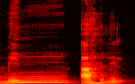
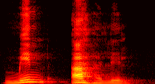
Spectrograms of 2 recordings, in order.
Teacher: ইজহার যেটাকে বলা হয় মানে তাজবিদের পরিভাষায় সেটাকে ইজহার বলে অর্থাৎ আমরা নুনের যে সাউন্ডটা আছে সেটাকে আমরা স্পষ্ট করব এবং এইটা নাকের দিকে কোন সাউন্ড যাবে না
